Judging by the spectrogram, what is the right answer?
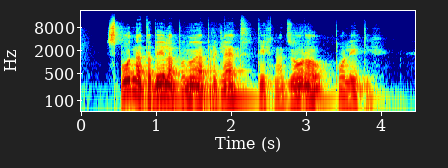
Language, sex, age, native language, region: Slovenian, male, 30-49, Slovenian, Savinja region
